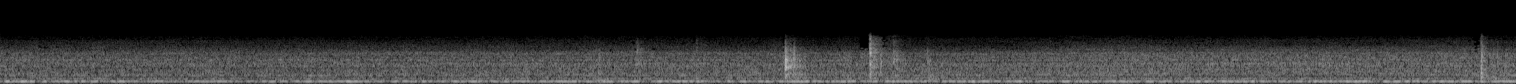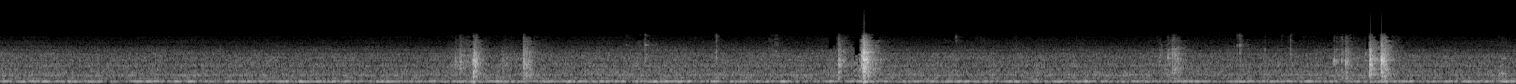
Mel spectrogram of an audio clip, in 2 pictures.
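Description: A steady low machine hum, with a few sharp metallic clicks and knocks as the hand-held metal casting moulds for feeder sinkers are picked up and set down on the bench; the loudest knock comes about two-thirds of the way through.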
